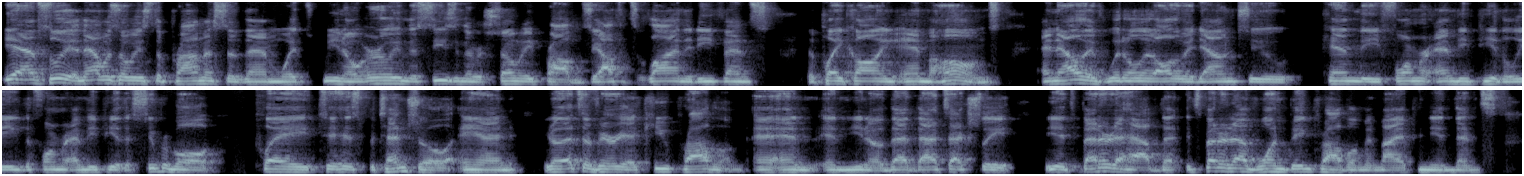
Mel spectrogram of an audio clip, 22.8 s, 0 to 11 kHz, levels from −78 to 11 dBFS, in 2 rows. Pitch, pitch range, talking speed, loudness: 100 Hz, 95-110 Hz, 240 wpm, -19 LUFS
